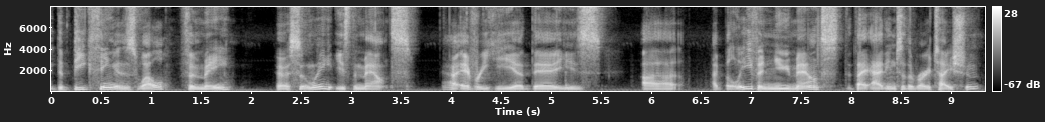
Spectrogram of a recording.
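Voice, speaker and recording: A young man casually talking through a game on a live stream, rambling with lots of fillers while slightly sick and sniffly. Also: medium pitch. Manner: relaxed, rambling, many fillers.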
